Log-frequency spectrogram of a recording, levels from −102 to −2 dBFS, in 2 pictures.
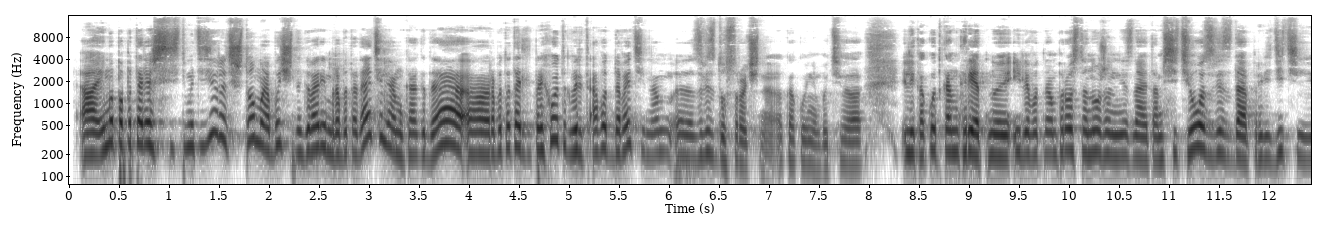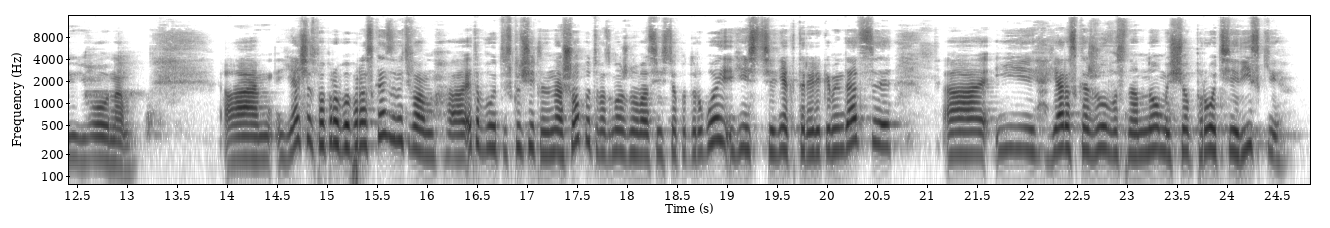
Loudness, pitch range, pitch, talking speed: -28 LUFS, 195-250 Hz, 215 Hz, 155 wpm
